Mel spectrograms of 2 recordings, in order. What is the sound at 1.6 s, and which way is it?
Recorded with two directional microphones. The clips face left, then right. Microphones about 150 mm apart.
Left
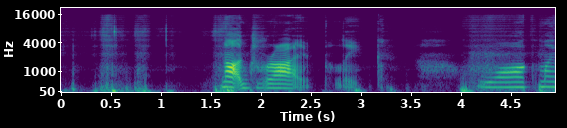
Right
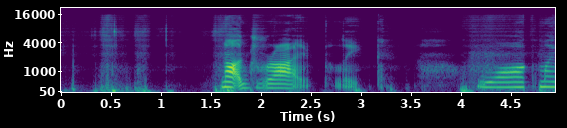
Speech, 5° right (ahead or behind).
